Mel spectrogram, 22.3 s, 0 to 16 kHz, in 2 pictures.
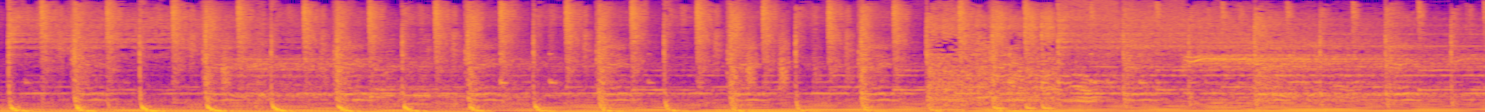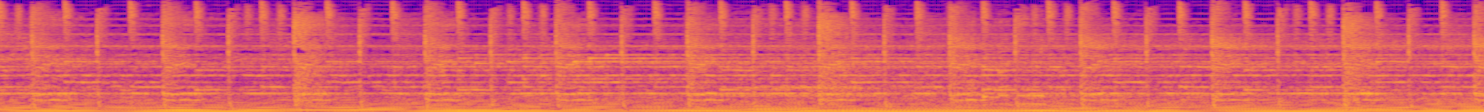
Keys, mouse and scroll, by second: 2.6 right click, 2.6-4.5 middle drag, 2.8 Tab, 4.2 3, 4.5 right click, 4.5-22.2 middle drag, 5.4 /, 7.7 right click, 8.5 shift+right click, 9.1 shift+right click, 9.4 shift+right click, 9.9 shift+right click, 10.3 shift+right click, 19.1 g, 20.5 e.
